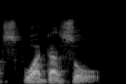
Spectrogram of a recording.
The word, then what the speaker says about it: spoudazo: Now the Greek word for the word there, study, is the word spoudazo. Spoudazo. And I'll spell that for you. So it's S-P-O-U. S-P-O-U. D-A-Z-O.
